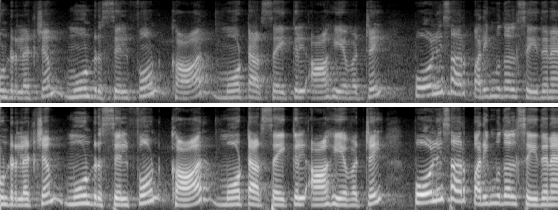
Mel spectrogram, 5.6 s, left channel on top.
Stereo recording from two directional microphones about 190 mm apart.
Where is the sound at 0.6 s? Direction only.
20° right (ahead or behind).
